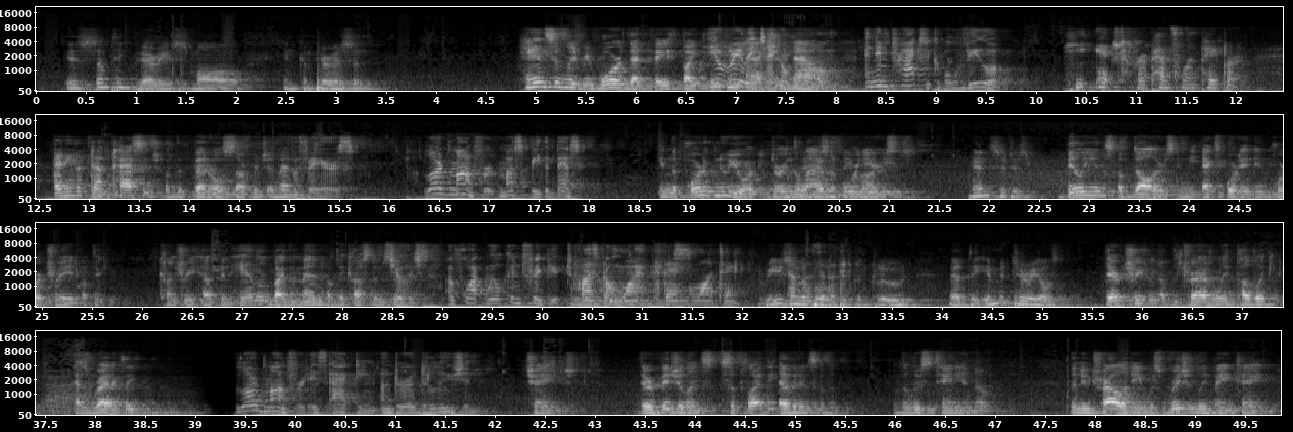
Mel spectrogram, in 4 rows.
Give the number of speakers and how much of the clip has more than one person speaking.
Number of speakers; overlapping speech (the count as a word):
four, about 12%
